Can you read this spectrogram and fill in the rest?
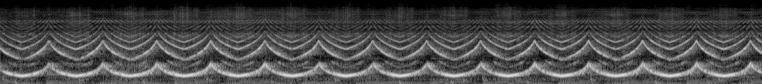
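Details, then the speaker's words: GoPower Flashlight radio's S.O.S alarm switched on: loud wailing tone sweeping up and down about twice a second, steady and even; siren working normally, likened to Pac-Man on steroids. "The S.O.S Alarm. Okay, the S.O.S Alarm on the GoPower Flashlight. So let's turn it on."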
